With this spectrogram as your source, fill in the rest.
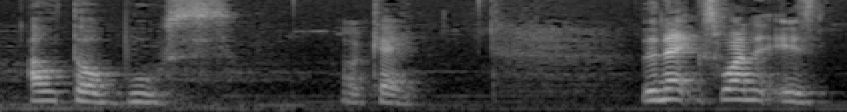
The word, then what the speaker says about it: autobús: And you know where the accent is on that because it's got one. El autobús.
